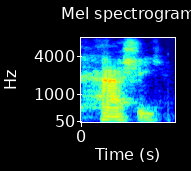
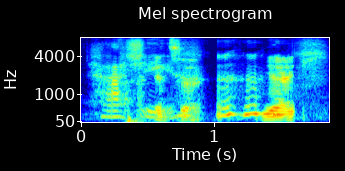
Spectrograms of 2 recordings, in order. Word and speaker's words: Hachey: It just, my last name is pronounced Hachey. Hachey. It's a French name. It's been Anglicized, but it is a French origin.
